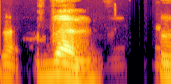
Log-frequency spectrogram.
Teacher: জিহ্বার আগাটা সামনে দাঁতের আগাতে লেগে বলবো। জিহ্বার আগাটা মানে জিভের আগাটা সামনে দাঁতের আগালে লাগান, উপরের দাঁতের আগা, উপরের জাল উপরের দাঁতের আগাতে লাগিয়ে এবার বলুন জাল, জাল।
